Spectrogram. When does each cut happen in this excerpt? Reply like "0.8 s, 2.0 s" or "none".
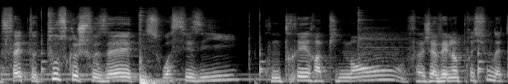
none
